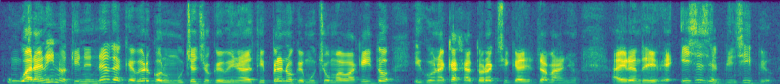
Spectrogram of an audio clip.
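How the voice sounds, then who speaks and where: A man with an Argentine Spanish accent, a guest on a radio talk show, rambling through animated anecdotes. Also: a little high, fast. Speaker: guest commentator. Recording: studio radio microphone.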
